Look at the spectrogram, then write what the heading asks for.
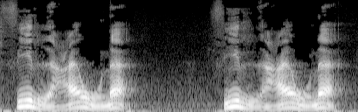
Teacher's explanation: Begitu juga saat ra itu sukun dan datang setelah kasrah. Jadi ada ra sukun sebelumnya kasrah, maka itu dibaca juga dengan tipis.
